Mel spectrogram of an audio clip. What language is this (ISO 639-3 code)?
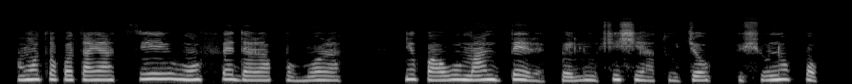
yor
